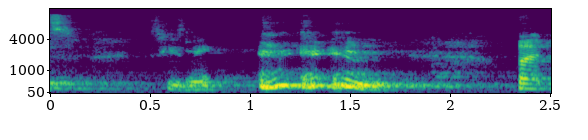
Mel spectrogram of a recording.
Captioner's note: clears throat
